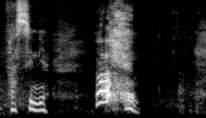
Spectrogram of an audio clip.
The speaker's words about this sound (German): Ich muss gleich niesen.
